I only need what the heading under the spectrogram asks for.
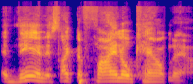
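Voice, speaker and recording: This middle-aged co-host has a fairly high pitch and lively intonation at normal speed, with no room sound. Upbeat and casual, he talks into a podcast mic from a corner of his home, using lots of fillers and restarts.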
